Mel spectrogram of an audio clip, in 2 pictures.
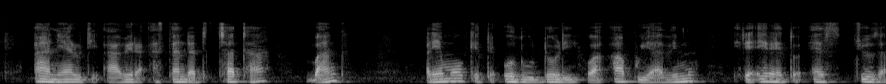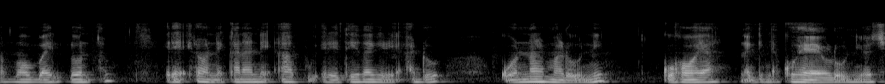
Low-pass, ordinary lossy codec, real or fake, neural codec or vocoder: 7.2 kHz; AAC, 48 kbps; real; none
